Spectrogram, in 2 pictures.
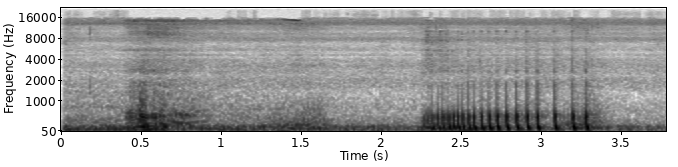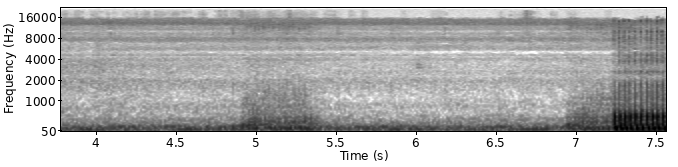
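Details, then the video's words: Two Boston Terriers snore together in low, rattling bursts, each breath a rough, pulsing rumble, as if having a snoring competition. "Try sleeping with TWO snoring Boston Terriers in your house. 😂🐶💤"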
